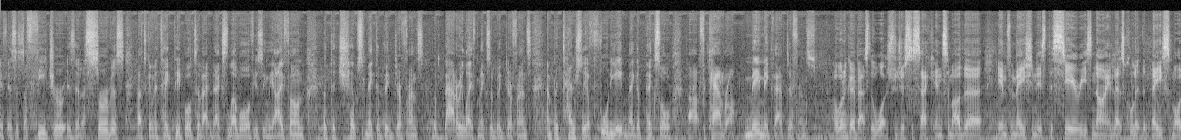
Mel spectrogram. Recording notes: a special edition of Bloomberg Technology live from Apple's Wonderlust event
